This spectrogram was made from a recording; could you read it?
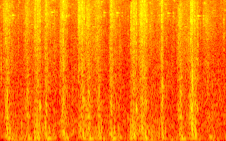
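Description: Rapid, steady clip-clop of a ridden horse's hooves at a gallop in a video game, the hoofbeats loud in a brisk continuous rhythm, with no voices over them.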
